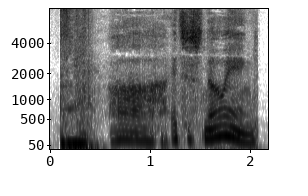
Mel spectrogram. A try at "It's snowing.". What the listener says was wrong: There's an obvious ah that's been added in between the two words there.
